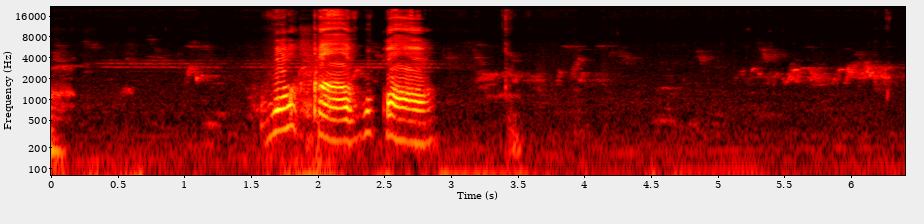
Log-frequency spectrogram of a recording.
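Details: Common myna mimicking human speech with two closely spaced, voice-like bursts in mid-clip, each with stacked harmonics and a wavering contour, followed by faint scratchy sounds and near silence.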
